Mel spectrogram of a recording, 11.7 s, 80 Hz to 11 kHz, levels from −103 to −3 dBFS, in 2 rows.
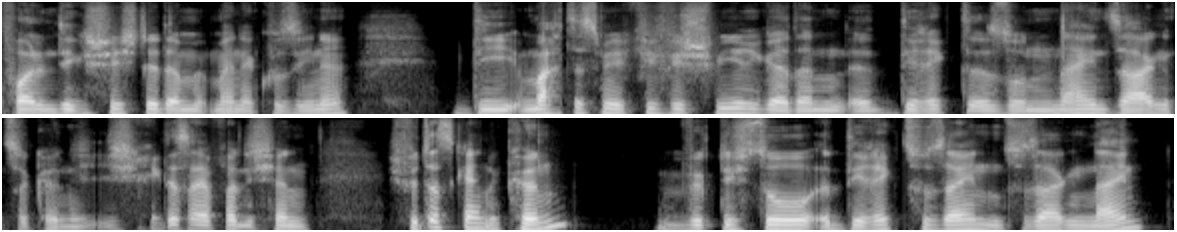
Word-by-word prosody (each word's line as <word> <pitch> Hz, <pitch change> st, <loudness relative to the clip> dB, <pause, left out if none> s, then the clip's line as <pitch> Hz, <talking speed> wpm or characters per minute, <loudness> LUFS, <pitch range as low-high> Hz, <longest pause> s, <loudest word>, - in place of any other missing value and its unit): vor 120 Hz, -, +5 dB
allem 115 Hz, 0 st, +1 dB
die 120 Hz, 0 st, +1 dB
Geschichte 130 Hz, +2 st, 0 dB
da 115 Hz, -2 st, +3 dB
mit 115 Hz, -1 st, -4 dB
meiner 115 Hz, -1 st, -2 dB
Cousine, 115 Hz, +4 st, -4 dB, 0.5 s
die 115 Hz, -1 st, -1 dB
macht 120 Hz, +2 st, +3 dB
es 140 Hz, 0 st, -2 dB
mir 125 Hz, -2 st, +1 dB
viel, 135 Hz, +3 st, -7 dB
viel 130 Hz, 0 st, -4 dB
schwieriger, 130 Hz, -2 st, +1 dB
dann, 110 Hz, -1 st, -2 dB
äh, 110 Hz, -, -3 dB
direkt 115 Hz, +1 st, -4 dB
so 115 Hz, 0 st, -1 dB
„nein“ 115 Hz, +2 st, 0 dB
sagen 115 Hz, 0 st, +2 dB
zu 110 Hz, -1 st, -7 dB
können. 100 Hz, -1 st, -7 dB
I 105 Hz, -, -12 dB
ich 115 Hz, +4 st, -5 dB
kriege 145 Hz, -, -13 dB
das 140 Hz, -, 0 dB
einfach 130 Hz, -1 st, +1 dB
nicht 115 Hz, -1 st, -5 dB
an, 115 Hz, -2 st, 0 dB, 0.4 s
ich -, -, -14 dB
würde -, -, -1 dB
das -, -, +2 dB
gerne 155 Hz, -3 st, +1 dB
können, 155 Hz, -, +4 dB, 0.4 s
wirklich 125 Hz, +1 st, -4 dB
so 130 Hz, -1 st, +6 dB
direkt 120 Hz, +3 st, -1 dB
zu -, -, -4 dB
sein 130 Hz, +1 st, +3 dB
und 120 Hz, -, -7 dB
zu 115 Hz, -, -6 dB
sagen: 115 Hz, 0 st, +2 dB
„Nein!“ 130 Hz, +11 st, +3 dB
120 Hz, 225 wpm, -25 LUFS, 115-130 Hz, 0.5 s, so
